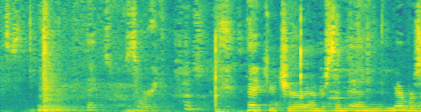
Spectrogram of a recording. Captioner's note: chuckles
